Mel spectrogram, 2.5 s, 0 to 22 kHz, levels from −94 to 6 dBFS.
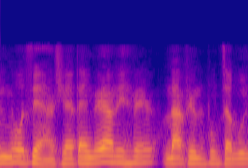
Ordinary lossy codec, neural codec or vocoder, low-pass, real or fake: Opus, 64 kbps; codec, 16 kHz, 0.5 kbps, FreqCodec, larger model; 7.2 kHz; fake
